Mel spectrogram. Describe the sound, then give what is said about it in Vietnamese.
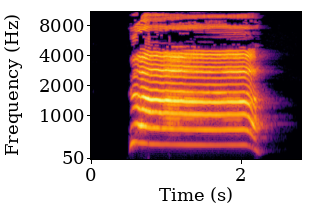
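A man screams in pain, trembling with clenched teeth, in a single loud, drawn-out cry that holds a steady pitch for over a second and a half before dropping off sharply into silence. “Trương Tiểu Phàm bỗng thét lên, toàn thân run lẩy bẩy, hàm răng nghiến chặt”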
